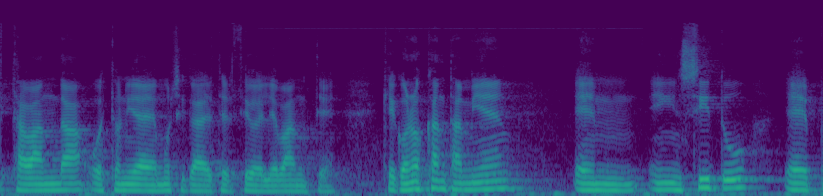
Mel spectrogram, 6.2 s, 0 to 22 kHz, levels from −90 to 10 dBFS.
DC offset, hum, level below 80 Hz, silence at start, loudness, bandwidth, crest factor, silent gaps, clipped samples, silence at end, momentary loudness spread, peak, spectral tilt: under 0.1%; none; -54 dBFS; 0 s; -34 LUFS; 12.5 kHz; 16 dB; none; under 0.1%; 0 s; 9 LU; -18 dBFS; -7.5 dB/octave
